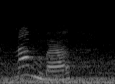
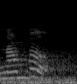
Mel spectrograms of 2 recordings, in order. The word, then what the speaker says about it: nambal: Ada kesalahan bunyi pada kata nambal yang diucapkan menjadi nambel, yaitu perubahan fonem a menjadi fonem e. Yang ke-11, ada kesalahan bunyi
